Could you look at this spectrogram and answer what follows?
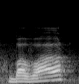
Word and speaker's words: bavard: وفي النطق لاحظوا ان النطق الصفة المذكرة بيختلف عن الصفة المؤنثة. بافار، بافارد. بافار صفة مذكرة، بافارد صفة مؤنثة.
